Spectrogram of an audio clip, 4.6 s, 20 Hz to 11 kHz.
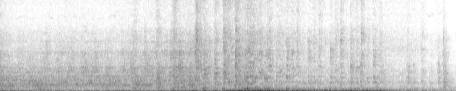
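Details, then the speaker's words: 1980 Chevrolet C30 dually with 350 small block and Quadrajet carb, first start on gas poured into the carb: it catches on a low uneven rumble, then fades and dies as it starves; no fuel reaching the filter, so the fuel pump is bad. "it should have just continued to run, but obviously we're not getting gas to the filter, so the fuel pump is bad. It's not working correct."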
